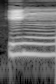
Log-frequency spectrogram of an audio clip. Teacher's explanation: In kuntum. Nun mati bertemu dengan kaf, samar didengungkan, siap-siap ke huruf kafnya. Nun matinya ditambah dengan ng. Ing, makanya disebut dengan seperti ini. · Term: ikhfa hakiki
